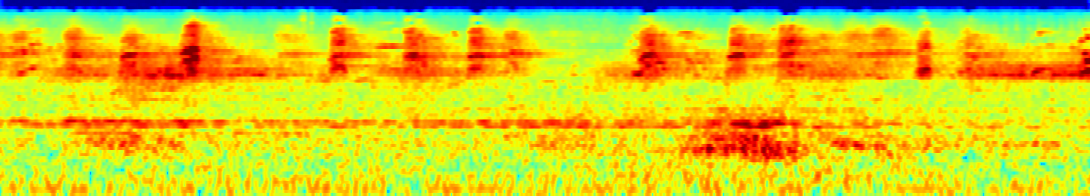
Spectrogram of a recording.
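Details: Sulphur-crested cockatoos in Lane Cove National Park, Sydney, Australia, where a large population lives; harsh broadband squawks burst out irregularly over several seconds above steady background hiss and a low constant hum.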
